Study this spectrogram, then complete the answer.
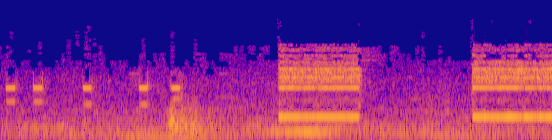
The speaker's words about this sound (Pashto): دا له اوس ورته زنګ ووهم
